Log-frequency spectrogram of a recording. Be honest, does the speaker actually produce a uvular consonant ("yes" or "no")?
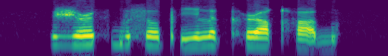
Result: yes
